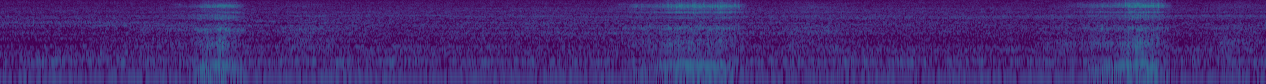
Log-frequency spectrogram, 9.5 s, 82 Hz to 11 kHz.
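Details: Sleeping wife who denies snoring: low rumbling snores on each inhalation, about 18 per minute, over steady background hum.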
